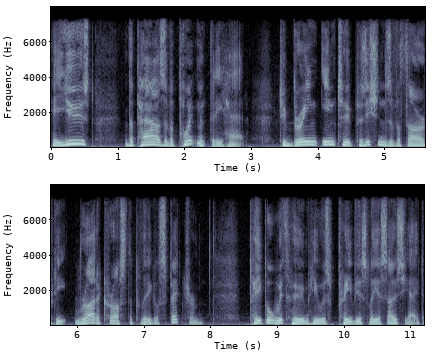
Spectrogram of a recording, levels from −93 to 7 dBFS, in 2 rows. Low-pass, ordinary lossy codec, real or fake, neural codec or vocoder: 7.2 kHz; MP3, 64 kbps; real; none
